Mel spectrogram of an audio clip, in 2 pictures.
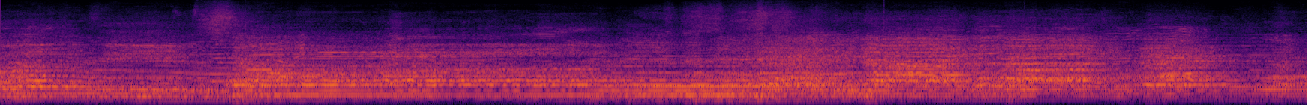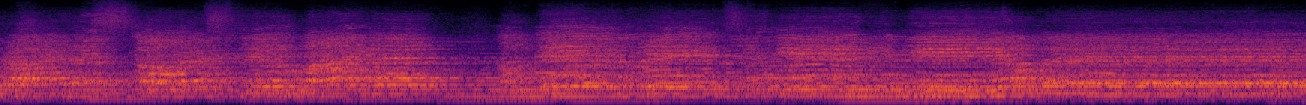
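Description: A mixed choir of male and female voices singing together in several parts, with long held notes.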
